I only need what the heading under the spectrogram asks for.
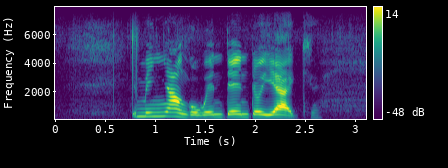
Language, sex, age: Xhosa, female, 22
